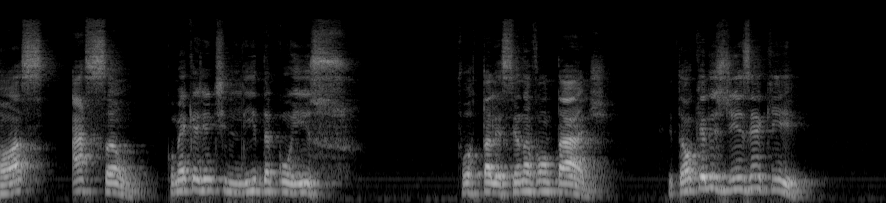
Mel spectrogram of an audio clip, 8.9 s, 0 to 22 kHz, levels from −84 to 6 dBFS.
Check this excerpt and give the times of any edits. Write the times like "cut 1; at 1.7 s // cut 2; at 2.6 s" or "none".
cut 1; at 1.6 s // cut 2; at 6.6 s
